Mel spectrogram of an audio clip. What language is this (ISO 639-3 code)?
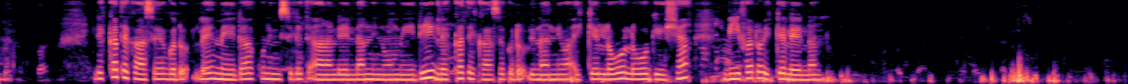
sid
